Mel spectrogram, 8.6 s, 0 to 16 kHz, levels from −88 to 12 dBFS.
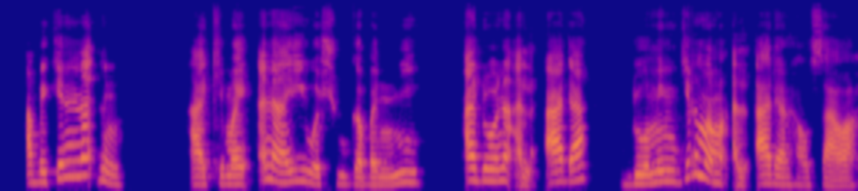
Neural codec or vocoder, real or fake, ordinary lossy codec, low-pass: codec, 44.1 kHz, 7.8 kbps, Pupu-Codec; fake; none; 14.4 kHz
